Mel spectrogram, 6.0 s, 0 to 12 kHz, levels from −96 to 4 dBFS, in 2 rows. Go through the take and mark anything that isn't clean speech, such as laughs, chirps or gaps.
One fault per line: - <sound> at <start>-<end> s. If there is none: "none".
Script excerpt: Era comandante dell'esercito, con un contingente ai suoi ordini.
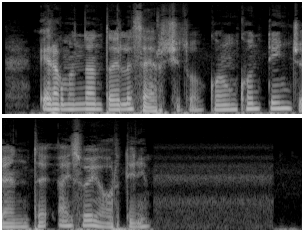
none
